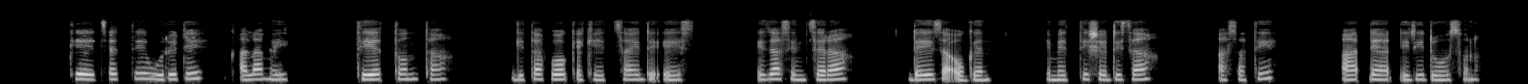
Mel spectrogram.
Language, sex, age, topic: Gamo, female, 18-24, government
